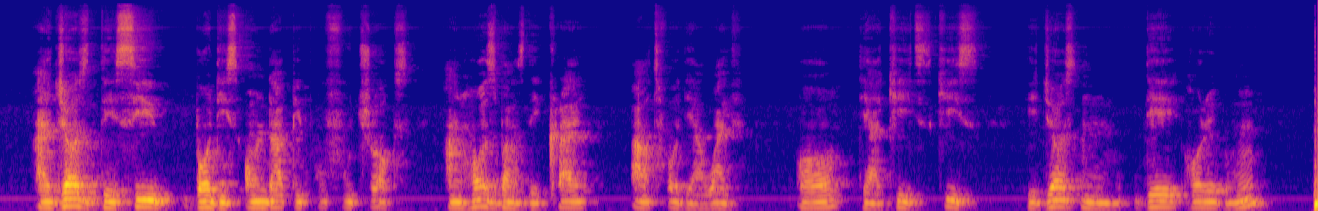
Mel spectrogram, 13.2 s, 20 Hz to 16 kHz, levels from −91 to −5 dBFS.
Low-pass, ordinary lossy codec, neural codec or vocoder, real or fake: 14.4 kHz; none; none; real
